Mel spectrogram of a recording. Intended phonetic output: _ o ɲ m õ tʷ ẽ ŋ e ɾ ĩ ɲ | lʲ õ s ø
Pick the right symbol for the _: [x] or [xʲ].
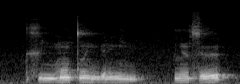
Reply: xʲ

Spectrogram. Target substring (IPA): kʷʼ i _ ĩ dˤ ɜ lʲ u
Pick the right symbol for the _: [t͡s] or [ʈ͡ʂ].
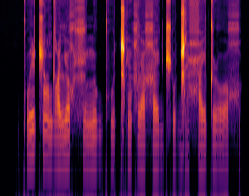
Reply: ʈ͡ʂ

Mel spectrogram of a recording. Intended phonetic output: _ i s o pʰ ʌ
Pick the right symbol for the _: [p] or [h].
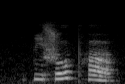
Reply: p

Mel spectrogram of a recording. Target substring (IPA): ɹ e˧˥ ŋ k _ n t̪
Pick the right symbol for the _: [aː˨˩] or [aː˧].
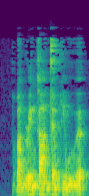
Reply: aː˧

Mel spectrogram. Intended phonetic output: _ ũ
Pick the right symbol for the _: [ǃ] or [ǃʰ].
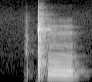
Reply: ǃʰ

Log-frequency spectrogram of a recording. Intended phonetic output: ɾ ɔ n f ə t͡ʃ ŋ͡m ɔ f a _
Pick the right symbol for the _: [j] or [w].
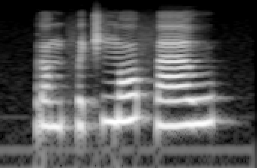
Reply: w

